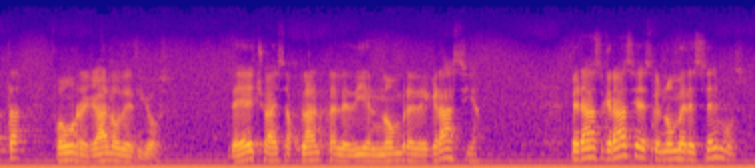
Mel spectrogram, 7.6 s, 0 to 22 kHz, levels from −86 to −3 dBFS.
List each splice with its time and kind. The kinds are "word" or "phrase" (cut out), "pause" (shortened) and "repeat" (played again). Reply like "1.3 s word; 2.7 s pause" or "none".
6.5 s word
